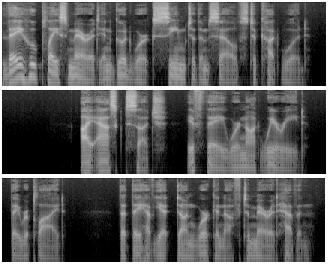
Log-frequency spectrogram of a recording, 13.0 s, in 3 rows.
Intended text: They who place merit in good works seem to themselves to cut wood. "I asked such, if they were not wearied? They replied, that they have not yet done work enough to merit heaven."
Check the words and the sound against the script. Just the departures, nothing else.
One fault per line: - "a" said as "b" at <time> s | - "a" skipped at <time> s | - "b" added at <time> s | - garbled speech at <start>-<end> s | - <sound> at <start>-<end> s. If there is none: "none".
- "not" skipped at 10.7 s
